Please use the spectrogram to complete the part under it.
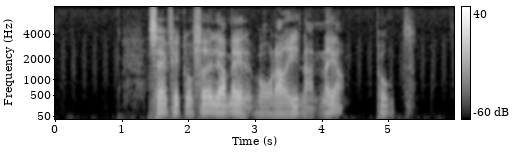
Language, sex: Swedish, male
